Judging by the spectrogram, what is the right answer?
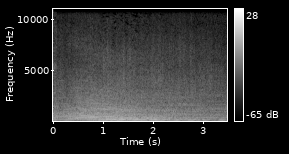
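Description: Simulated modified race car engines in an iRacing Bootleg Outlaw Modified Series race at Five Flags Speedway, including the number 36 car, with a steady, loud, buzzing engine drone and overlapping tones that shift slightly.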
